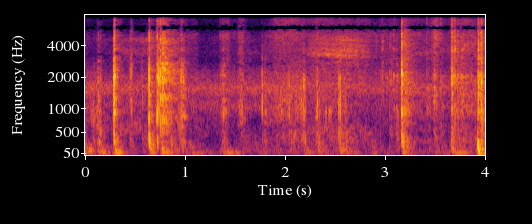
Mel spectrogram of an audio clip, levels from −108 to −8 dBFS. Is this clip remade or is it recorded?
recorded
